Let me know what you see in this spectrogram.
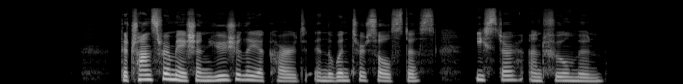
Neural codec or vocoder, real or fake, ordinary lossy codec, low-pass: none; real; none; 14.4 kHz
